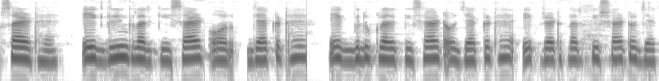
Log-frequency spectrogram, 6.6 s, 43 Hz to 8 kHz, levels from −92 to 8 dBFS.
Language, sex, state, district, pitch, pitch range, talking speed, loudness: Hindi, female, Maharashtra, Chandrapur, 180 Hz, 170-190 Hz, 235 wpm, -37 LUFS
